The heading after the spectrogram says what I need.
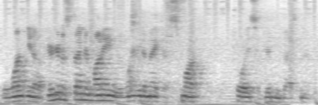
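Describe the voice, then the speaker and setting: Man, medium pitch, casual technical explainer, conversational, echoey room, machine noise and light music behind. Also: fast, darkish tone. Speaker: turbo shop product expert and presenter. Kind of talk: casual technical shop talk. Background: shop machines running in the background.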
